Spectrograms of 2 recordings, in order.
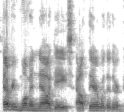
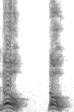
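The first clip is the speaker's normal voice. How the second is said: loud, high exasperated scolding; 10 semitones higher, 5 dB louder, slower than usual. Acted. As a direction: shout down a fool, fed up. Scolding an unqualified job applicant.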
